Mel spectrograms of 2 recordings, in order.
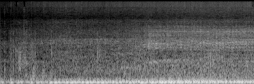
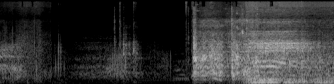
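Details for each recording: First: GM 3800 V6 Pontiac Grand Prix with check engine light on, revved: lumpy, uneven drone, chirping and shaking badly; misfire from a bad coil pack. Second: GM 3800 V6 (Grand Prix/LeSabre/Park Avenue type) idling smooth after replacing one failed coil pack that caused flashing check-engine light, rough running, power loss and shaking; cranks, catches and settles to steady even idle, no misfire.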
